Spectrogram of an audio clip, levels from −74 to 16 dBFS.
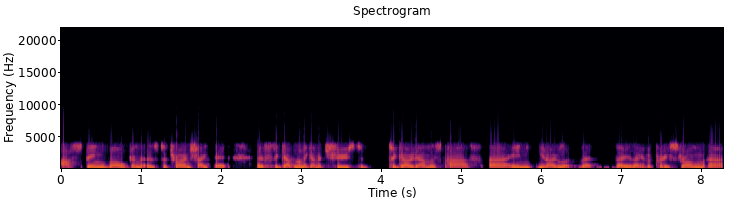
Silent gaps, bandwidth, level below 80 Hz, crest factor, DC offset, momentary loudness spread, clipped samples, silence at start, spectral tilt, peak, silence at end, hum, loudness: none; 7 kHz; -60 dBFS; 16 dB; under 0.1%; 6 LU; under 0.1%; 0 s; -7.5 dB/octave; -6 dBFS; 0 s; none; -23 LUFS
